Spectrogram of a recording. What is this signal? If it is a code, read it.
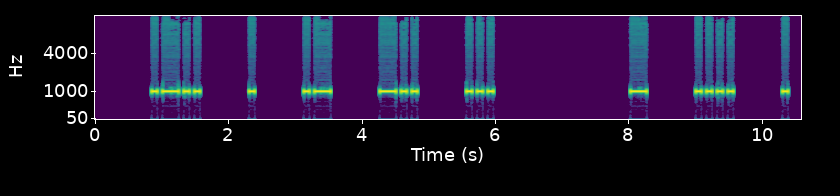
Morse code, heard as a keyed tone, about 15 wpm, spaced as for 8 wpm, 1000 Hz. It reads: LEADS THE
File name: qotdfiles / 8wpm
